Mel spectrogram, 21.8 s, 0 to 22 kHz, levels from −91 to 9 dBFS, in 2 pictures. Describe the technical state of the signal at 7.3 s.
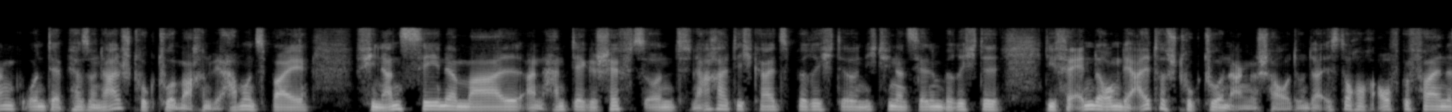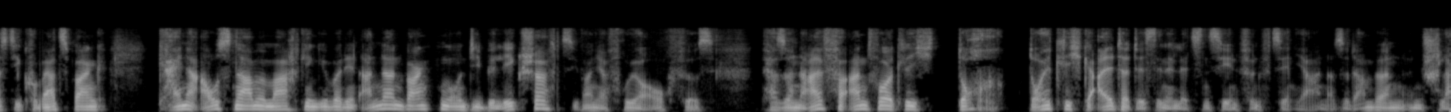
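At 7.3 s the speech is intact, passing through G.722 wideband telephone coding at 64 kbit/s with no fault affecting the signal at that moment.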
